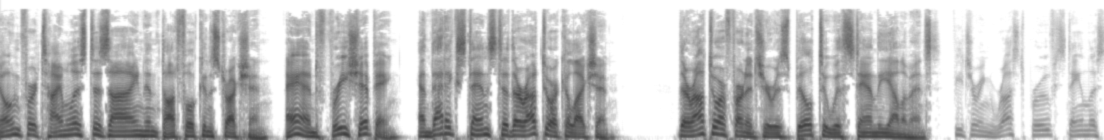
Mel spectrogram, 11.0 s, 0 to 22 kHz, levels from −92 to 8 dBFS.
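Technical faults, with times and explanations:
9.30 to 11.04 s, one channel inverted: right after "built to withstand the", the speech drops by about 25 dB and turns faint, staying that way to the end. The likely cause is one stereo channel flipping polarity, so when the two sides get summed to mono, everything they share, which here is nearly all of the centred speech, cancels out. What's left is just the small difference between channels, hence that ghostly remainder.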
